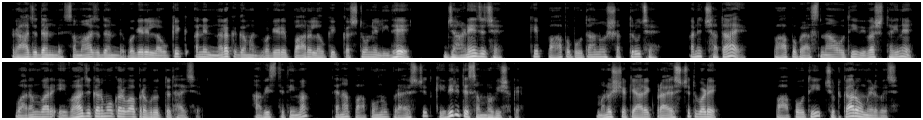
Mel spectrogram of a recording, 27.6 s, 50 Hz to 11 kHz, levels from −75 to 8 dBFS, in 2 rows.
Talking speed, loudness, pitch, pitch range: 105 wpm, -22 LUFS, 125 Hz, 110-140 Hz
